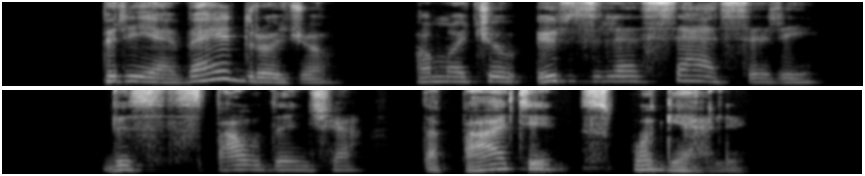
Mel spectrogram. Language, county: Lithuanian, Kaunas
